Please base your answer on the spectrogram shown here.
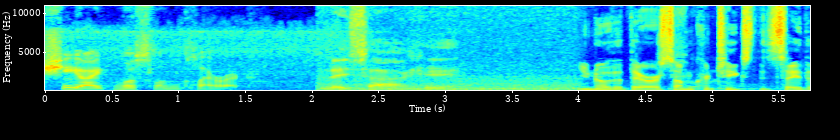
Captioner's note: through translator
